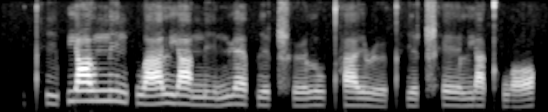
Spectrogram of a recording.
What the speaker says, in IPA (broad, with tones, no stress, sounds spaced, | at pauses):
t̪ʰ i˨˩ p j ɑ˥ ʊ̯ n̪ i˥˩ n p w ä˧˥ l j ä˥˩ n̪ i˨˩ n̪ ɥ ɛ˥˩ p i˧˥ ʈ͡ʂʰ ɻ̩˧˥ l u˥˩ t̪ʰ a˥ ɪ̯ ɻ ɻ̩˨˩ t̪ʰ i˧˥ ʈ͡ʂʰ e˥˧ ɪ̯ l j ä˥˩ kʰ w ɔ˧˥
